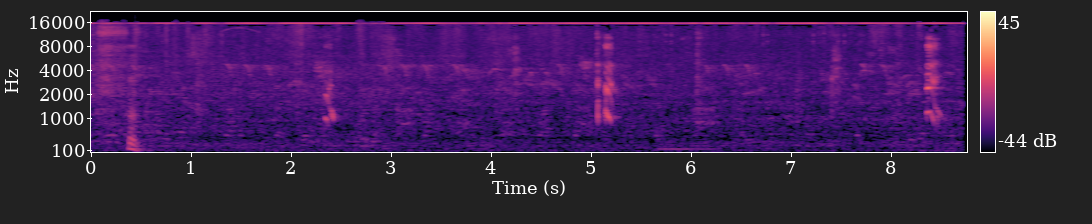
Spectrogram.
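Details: Newborn two days old having a first bout of hiccups: four brief, sharp hiccup sounds roughly every two to three seconds over quiet room noise.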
